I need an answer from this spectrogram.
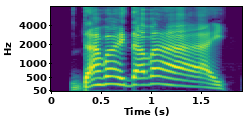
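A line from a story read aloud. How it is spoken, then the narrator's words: Shrieking. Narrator (Russian): визжал Такшака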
